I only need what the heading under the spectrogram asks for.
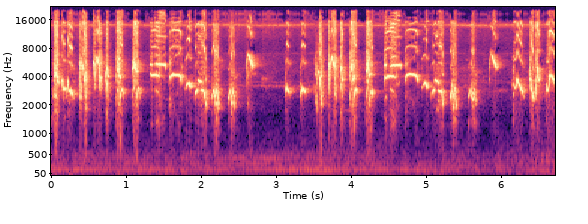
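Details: Song of the oriental magpie-robin, mixed as a lure to draw replies from other magpie-robins: a fast run of sharp chirps, bright whistled slurs and scratchy notes, packed closely with almost no gaps.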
